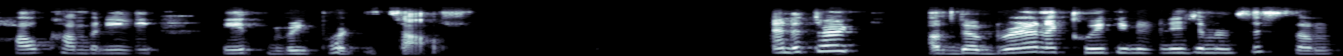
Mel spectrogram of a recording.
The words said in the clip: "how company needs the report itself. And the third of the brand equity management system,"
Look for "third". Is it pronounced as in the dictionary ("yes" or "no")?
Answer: no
